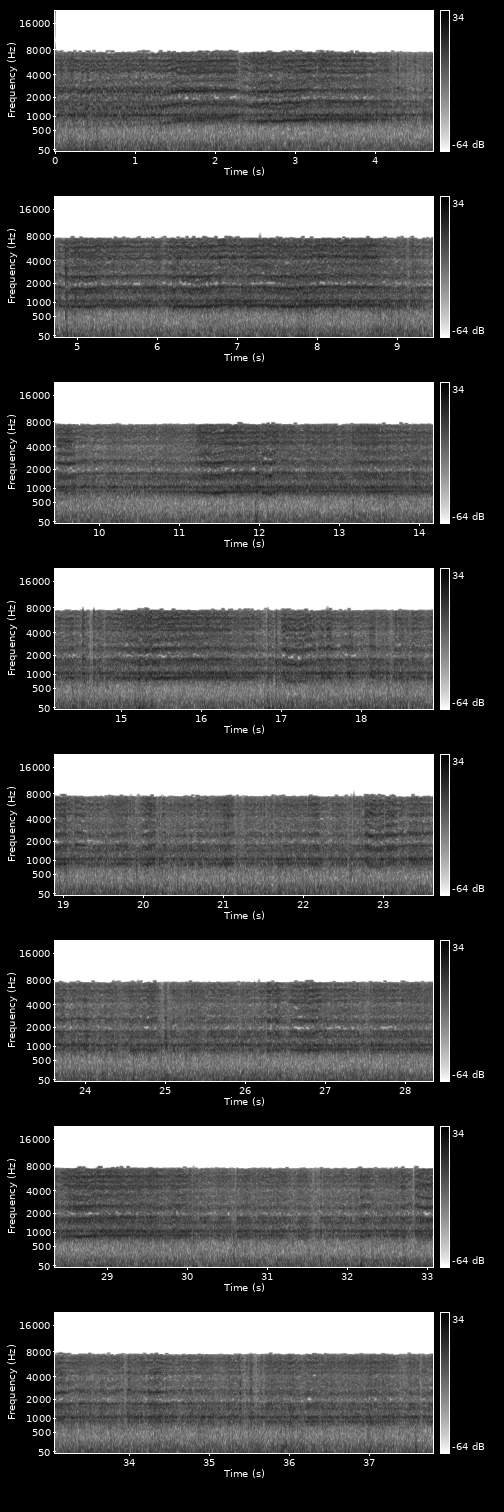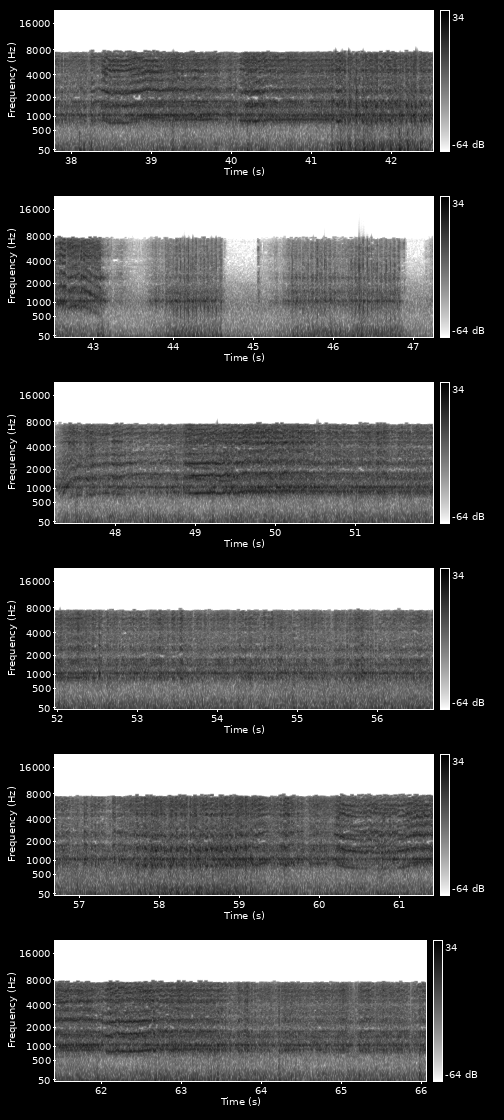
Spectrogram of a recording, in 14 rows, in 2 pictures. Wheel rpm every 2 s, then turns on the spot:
210, 220, 220, 220, 230, 230, 240, 230, 230, 230, 230, 230, 230, 230, 230, 230, 230, 230, 230, 230, 230, 80, 30, 120, 220, 240, 230, 230, 230, 230, 220, 230, 230.
42-46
